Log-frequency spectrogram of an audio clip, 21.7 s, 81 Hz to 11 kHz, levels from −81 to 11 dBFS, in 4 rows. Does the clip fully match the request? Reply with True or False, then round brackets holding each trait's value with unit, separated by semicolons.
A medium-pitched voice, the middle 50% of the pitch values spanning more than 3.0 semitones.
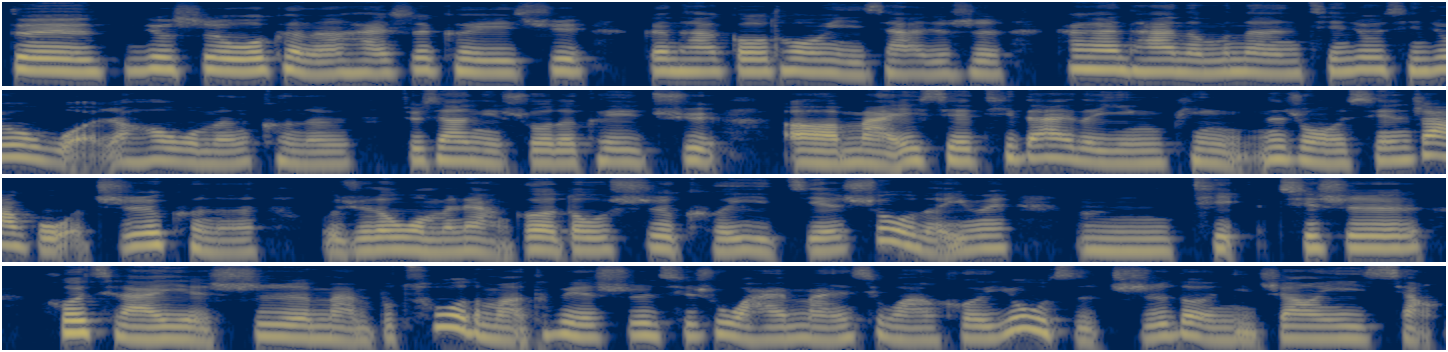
True (180 Hz; 3.4 semitones)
